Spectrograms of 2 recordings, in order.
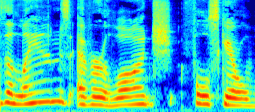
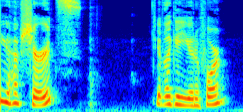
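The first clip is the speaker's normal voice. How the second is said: teasing, mocking tone. Questioning someone about the house they belong to, mocking. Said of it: "I am only mocking you".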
